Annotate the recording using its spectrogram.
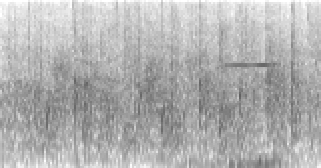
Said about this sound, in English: Another round of applause for Joey Greco. Come on, let him hear you.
